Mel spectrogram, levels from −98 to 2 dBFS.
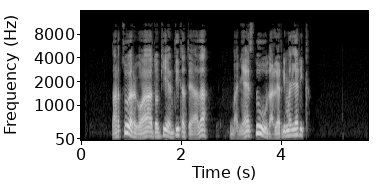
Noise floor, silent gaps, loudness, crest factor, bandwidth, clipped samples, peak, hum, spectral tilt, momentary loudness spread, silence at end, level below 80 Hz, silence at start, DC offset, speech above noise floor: -78 dBFS; none; -21 LUFS; 18 dB; 11.5 kHz; under 0.1%; -4 dBFS; none; -5.5 dB/octave; 10 LU; 1.3 s; -62 dBFS; 0.65 s; under 0.1%; 58 dB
